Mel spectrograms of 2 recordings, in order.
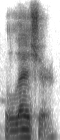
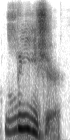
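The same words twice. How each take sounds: First: The word has a British English pronunciation. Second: The word has an American English pronunciation. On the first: "In British English" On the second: "In American English"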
